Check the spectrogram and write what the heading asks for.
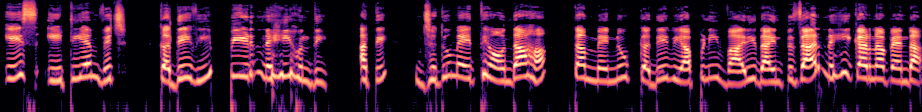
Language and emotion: Punjabi, surprised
